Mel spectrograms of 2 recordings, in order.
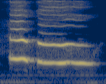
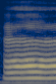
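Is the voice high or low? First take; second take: high; low. First: It is said in a very high voice. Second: It is said in a very low voice.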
